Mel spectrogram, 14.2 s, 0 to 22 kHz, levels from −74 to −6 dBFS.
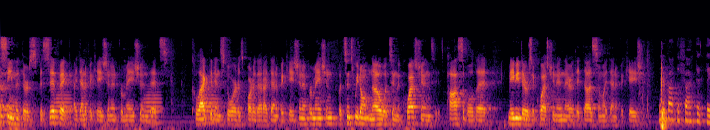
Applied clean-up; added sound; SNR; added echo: none; Brass instrument; 11 dB; none.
